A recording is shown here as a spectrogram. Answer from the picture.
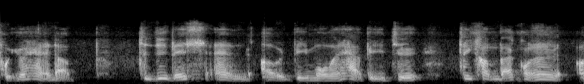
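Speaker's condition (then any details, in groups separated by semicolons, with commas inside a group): Cerebral palsy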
